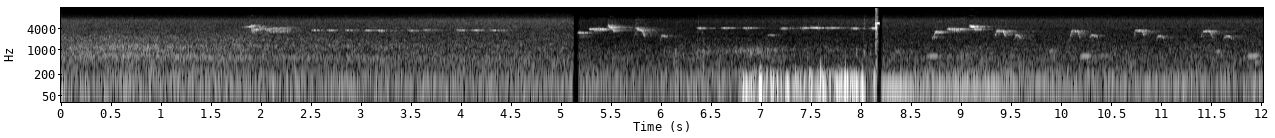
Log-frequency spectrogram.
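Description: Male narcissus flycatcher singing: a short note and a thin trill, then a varied phrase with a steady high trill, then a run of short down-slurred whistled notes. A sharp click comes about eight seconds in.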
